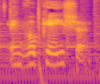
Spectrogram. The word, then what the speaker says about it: invocation: last four syllabic word invocation n is the first syllable vo second syllable k third syllable and sean last syllable the stress is in the third syllable invocation for five syllabic words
